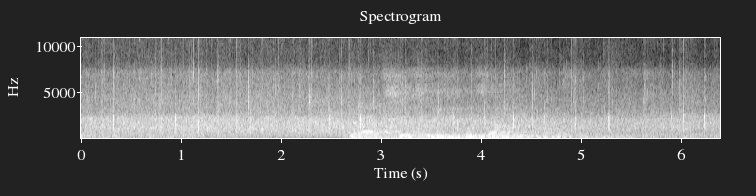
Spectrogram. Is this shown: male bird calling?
no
